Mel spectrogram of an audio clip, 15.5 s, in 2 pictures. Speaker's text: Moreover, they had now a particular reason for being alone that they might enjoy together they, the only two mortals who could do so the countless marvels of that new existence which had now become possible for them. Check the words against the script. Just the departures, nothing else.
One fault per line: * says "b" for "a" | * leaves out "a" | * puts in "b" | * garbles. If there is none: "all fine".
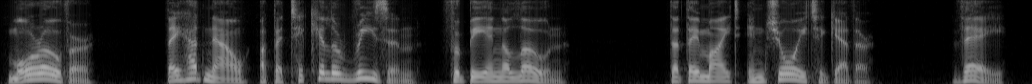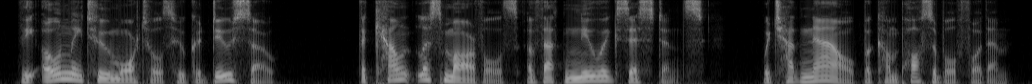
all fine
